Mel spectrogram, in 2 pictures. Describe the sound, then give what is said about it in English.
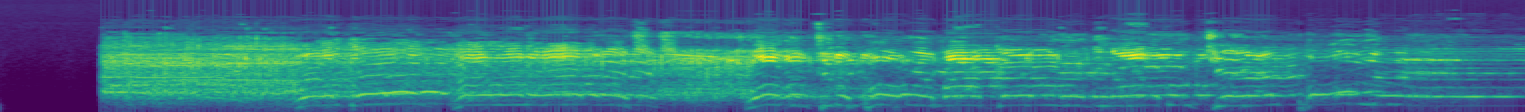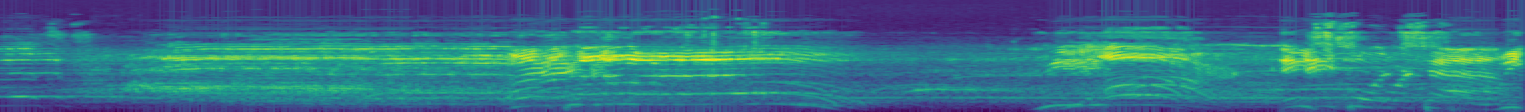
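A large crowd boos Jared Polis loudly and continuously as Mayor Hancock introduces him, many voices merging into a sustained jeering roar with scattered yells, easing briefly near the end before swelling again. “This is Jared Polis getting booed as Hancock introduces him.”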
